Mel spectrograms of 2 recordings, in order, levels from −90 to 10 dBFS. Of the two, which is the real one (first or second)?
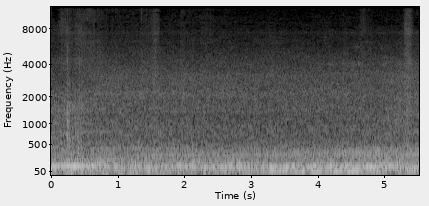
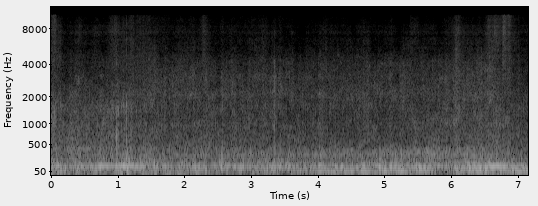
first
